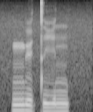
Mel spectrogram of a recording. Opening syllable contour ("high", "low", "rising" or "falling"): falling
